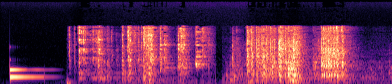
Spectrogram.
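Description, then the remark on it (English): Reels of a voice-activated slot machine game spinning after the spoken command "pull": a brief tonal chime, then several seconds of dense, loud mechanical clattering and whirring, with a short dip partway through before the rattling resumes. “Open slot machine. If you want to start, say pull.”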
